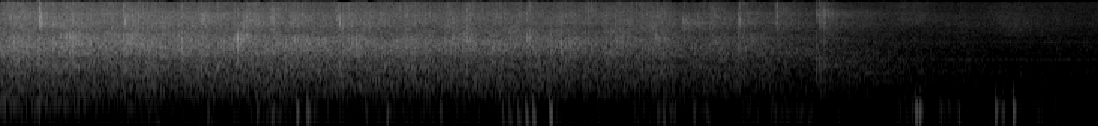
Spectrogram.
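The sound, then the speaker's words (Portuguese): Applause from an audience at a church sermon: dense, steady clapping that gradually fades, with a few separate knocks near the end. “Put your hands together for Jesus. Palmas para Jesus.”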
